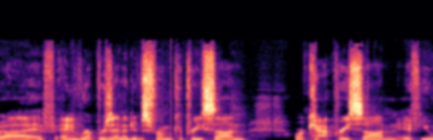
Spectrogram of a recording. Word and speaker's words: Capri Sun: is correcting me uh we pronounce it capri sun here capri sun is sending me no but it's capri sun right like like that was that's what the commercials always told me yeah capri sun that's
